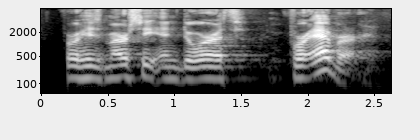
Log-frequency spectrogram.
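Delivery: forever stressed, falling at the end. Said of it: "You could emphasize".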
